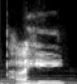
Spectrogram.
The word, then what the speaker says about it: Paris: called Cocoa in a pahi over 100 years ago. You would say it is in Paris. Yeah, but I just used the French pronunciation.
